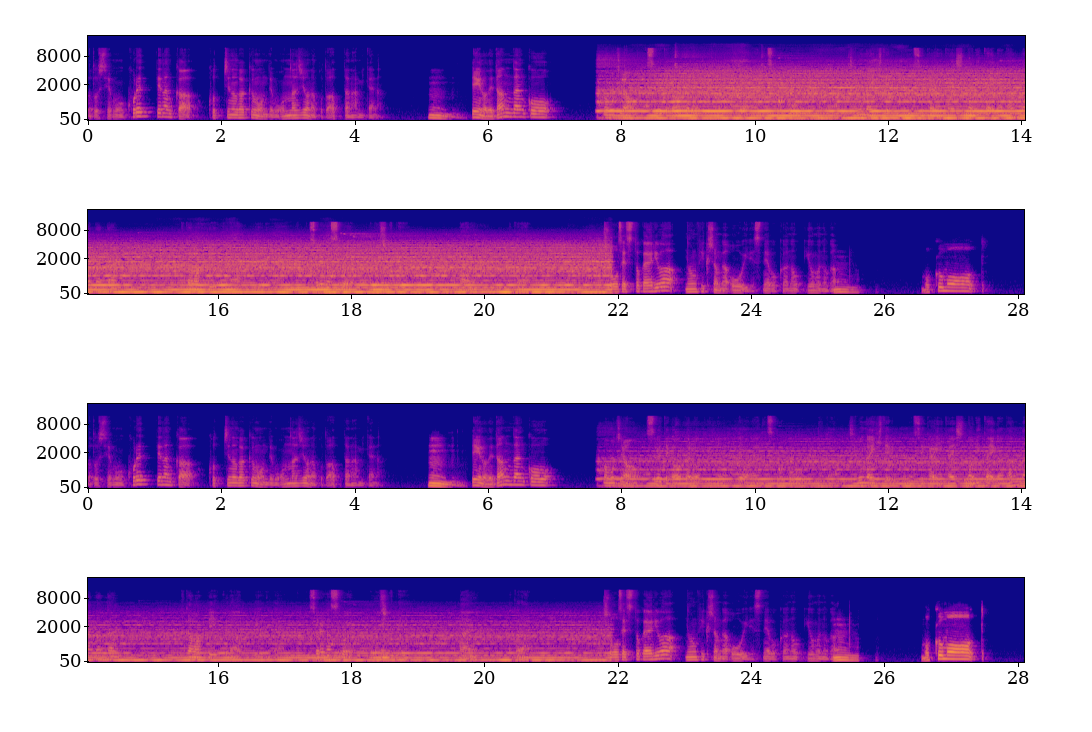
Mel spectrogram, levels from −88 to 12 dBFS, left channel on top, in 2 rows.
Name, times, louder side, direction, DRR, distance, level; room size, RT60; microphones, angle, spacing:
voice 1, 0.0-1.6 2.0-4.4 5.8-6.9 7.7-14.6 15.5-17.0 17.3-18.9 19.6-20.0 20.4-20.7 21.7-25.3, equal, 15° left, 0.7 m, -30 dB
voice 2, 5.1-5.7 18.4-18.7 25.2-25.6 26.6-27.5, right 7 dB, 75° right, 0.3 m, -23 dB
sound 1, 7.6-21.9, left 8 dB, 75° left, 0.4 m, -19 dB
5.2 x 4.9 x 5.4 m
head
